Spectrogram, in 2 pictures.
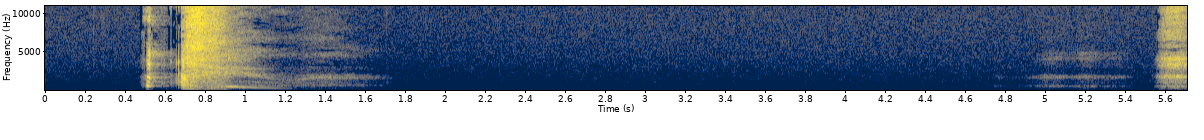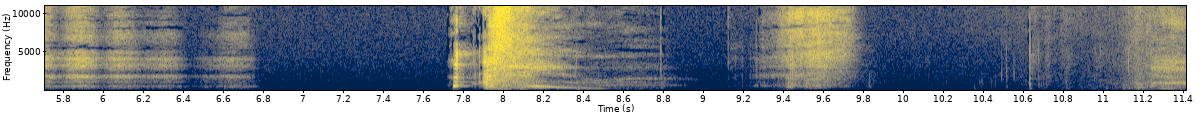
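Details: Two forceful sneezes, each with a sharp burst and trailing voiced tail, with quieter sniffing between, from a woman who has had a bad cold for a few days; sneezing.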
